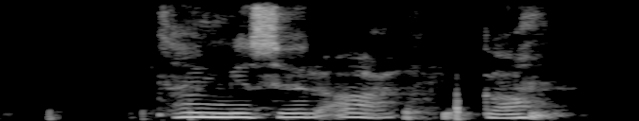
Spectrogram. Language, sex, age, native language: Icelandic, female, 8, Icelandic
